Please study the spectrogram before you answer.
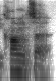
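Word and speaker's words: Kongzi: pronunciations quite right but a closer statement of the original name would be Konza which is uh Master Kong and Monza Master Meng is a better pronunciation of uh personals known as mencius so mencius is a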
